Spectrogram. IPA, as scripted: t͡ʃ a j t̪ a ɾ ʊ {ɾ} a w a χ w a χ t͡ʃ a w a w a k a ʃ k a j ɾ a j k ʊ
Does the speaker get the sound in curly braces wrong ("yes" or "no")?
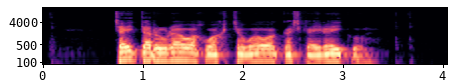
no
